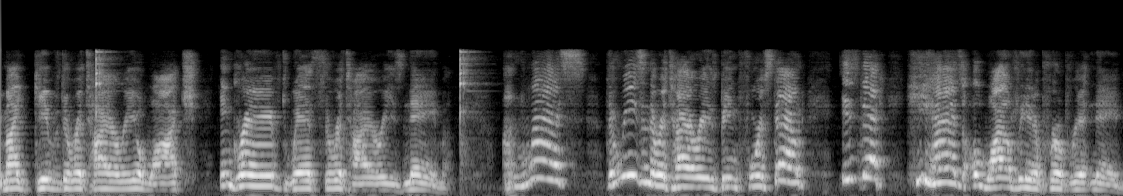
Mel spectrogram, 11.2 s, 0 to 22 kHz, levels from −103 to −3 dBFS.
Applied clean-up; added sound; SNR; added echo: none; Cutlery, silverware; 17 dB; reverberation time 0.2 s.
